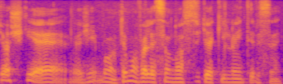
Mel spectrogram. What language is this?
Portuguese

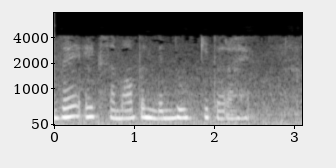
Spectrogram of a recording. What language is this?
Hindi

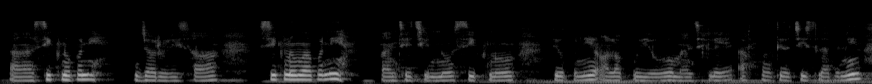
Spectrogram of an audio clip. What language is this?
Nepali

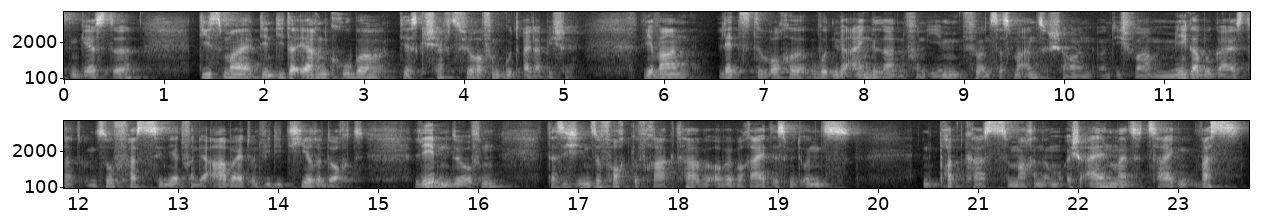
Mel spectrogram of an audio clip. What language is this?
German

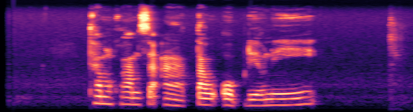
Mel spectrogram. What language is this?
Thai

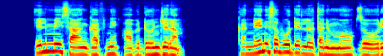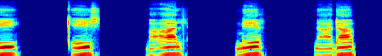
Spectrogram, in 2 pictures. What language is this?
Oromo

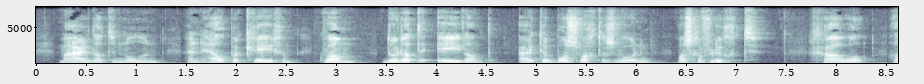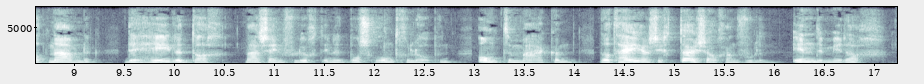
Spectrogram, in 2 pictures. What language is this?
Dutch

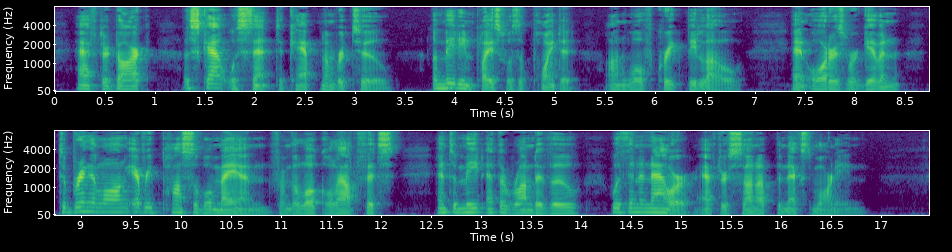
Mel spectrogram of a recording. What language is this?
English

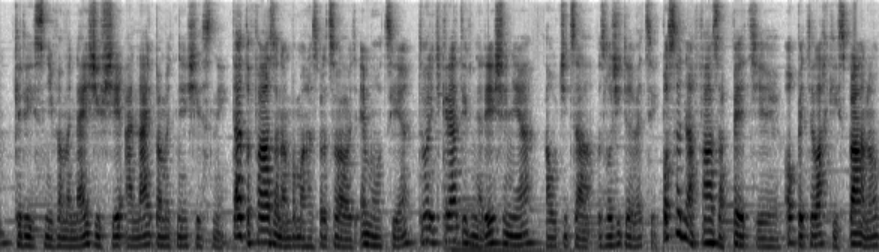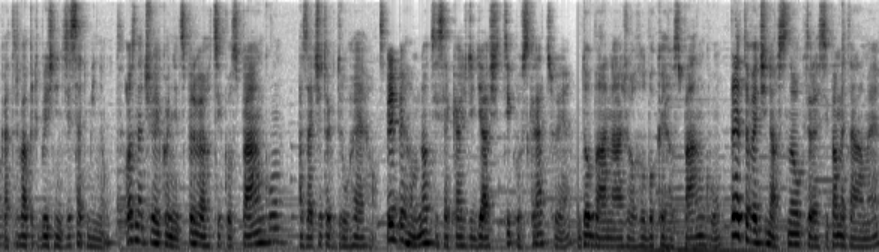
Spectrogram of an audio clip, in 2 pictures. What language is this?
Czech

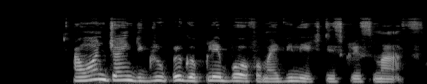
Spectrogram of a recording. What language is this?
Nigerian Pidgin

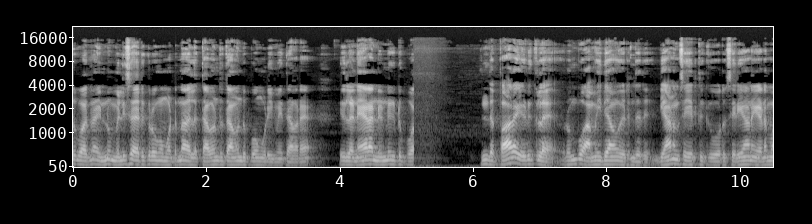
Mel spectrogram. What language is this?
Tamil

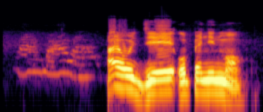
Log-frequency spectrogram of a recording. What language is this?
Mbo (Cameroon)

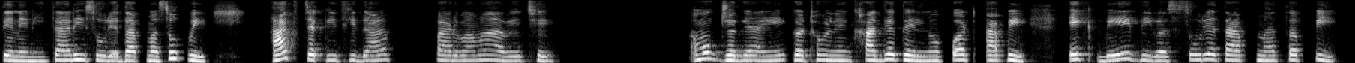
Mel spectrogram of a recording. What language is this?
Gujarati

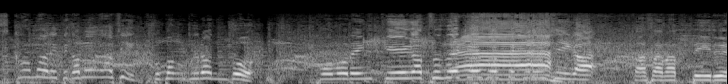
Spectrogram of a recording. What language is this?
Japanese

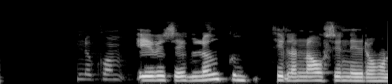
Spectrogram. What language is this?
Icelandic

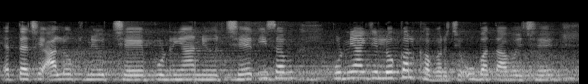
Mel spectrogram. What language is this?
Maithili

